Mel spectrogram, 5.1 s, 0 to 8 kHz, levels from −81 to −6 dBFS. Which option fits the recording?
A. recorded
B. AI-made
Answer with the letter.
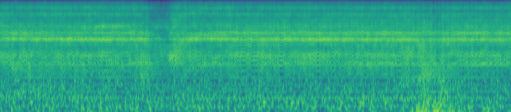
B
